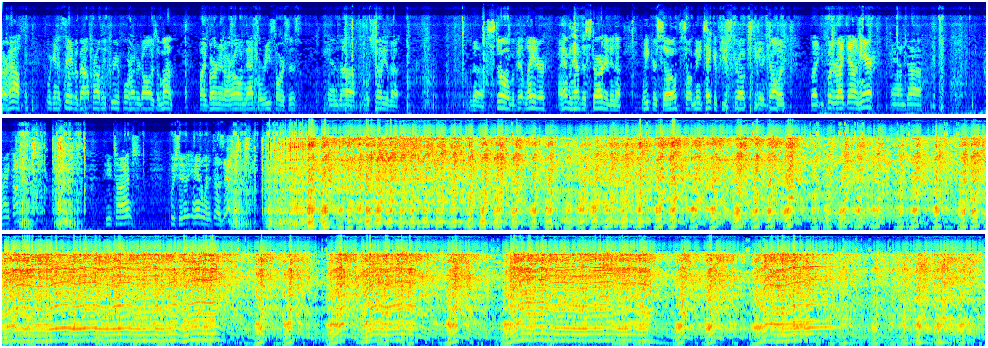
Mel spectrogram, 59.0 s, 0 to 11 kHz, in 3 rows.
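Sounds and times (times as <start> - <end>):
chainsaw engine revving: 20.0 - 21.4, 24.2 - 59.0.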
